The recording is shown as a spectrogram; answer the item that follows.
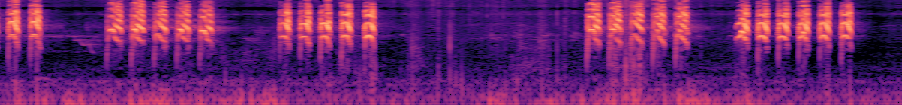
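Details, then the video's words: Green baby parrot chirping repeatedly in several bursts of five to seven harsh, high notes each, bursts separated by short pauses of quiet. "Green Baby Parrot Chirping Sounds"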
